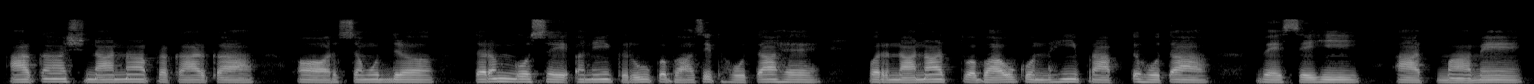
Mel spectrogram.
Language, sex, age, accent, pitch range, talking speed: Hindi, male, 20-39, native, 105-110 Hz, 95 wpm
